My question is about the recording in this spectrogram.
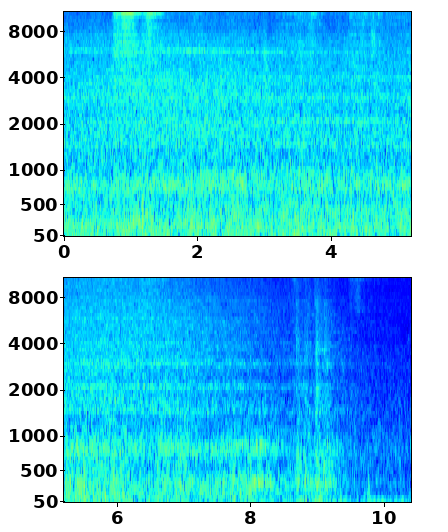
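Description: SEPTA Silverliner IV electric commuter train passing close by: a loud, steady rush of wheel and rail noise that fades near the end as the train pulls away.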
